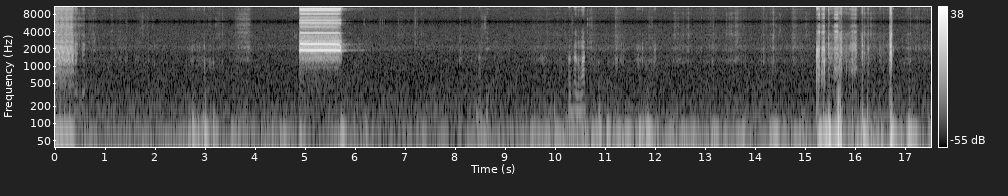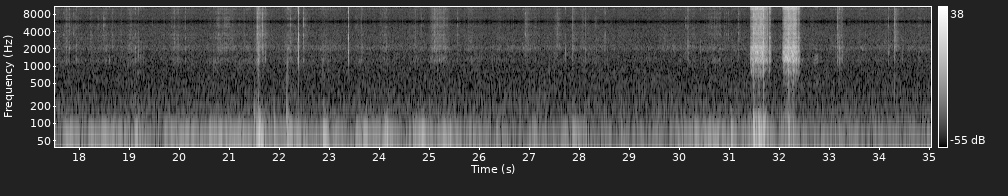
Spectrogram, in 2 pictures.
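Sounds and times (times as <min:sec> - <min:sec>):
sharp clicks: 0:00.0 - 0:00.5, 0:31.4 - 0:32.4
footsteps in dry leaves: 0:09.8 - 0:28.5.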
